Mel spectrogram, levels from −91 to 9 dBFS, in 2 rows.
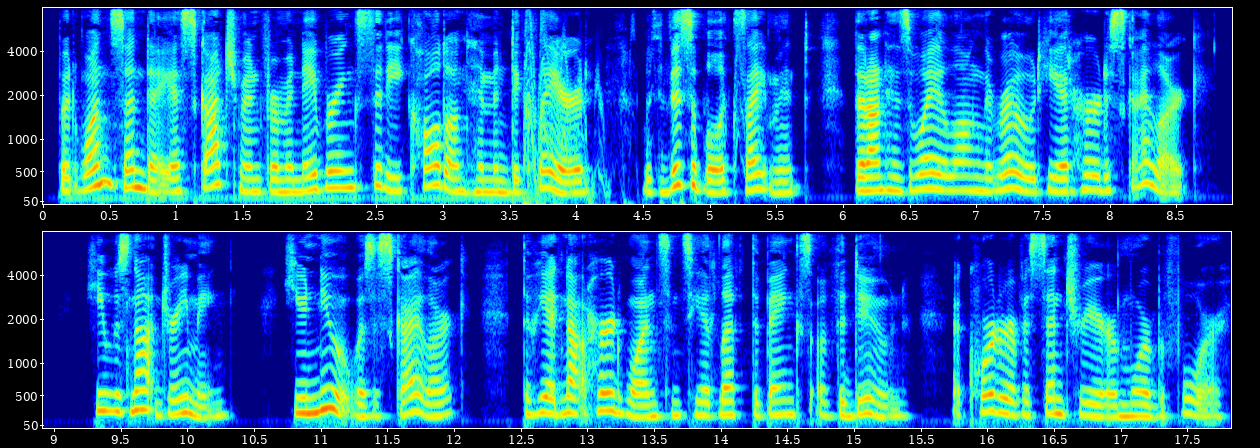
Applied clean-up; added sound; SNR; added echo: neural mask model DeepFilterNet 3.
